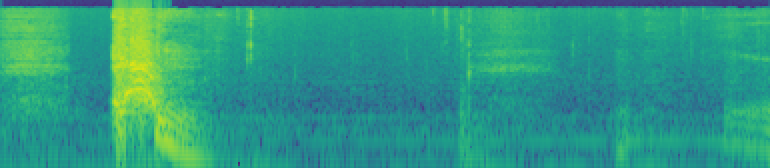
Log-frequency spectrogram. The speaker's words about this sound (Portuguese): tosse pega a gente numa hora que você não consegue evitar, né?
